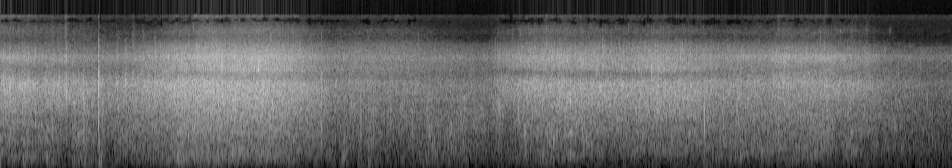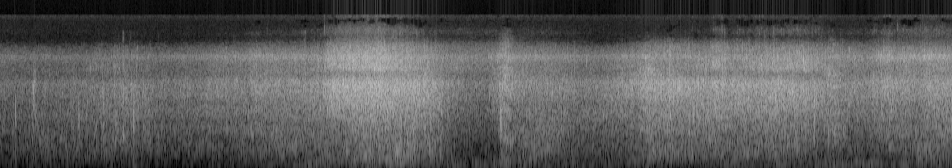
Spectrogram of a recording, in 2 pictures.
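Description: Small sea waves washing in at the shoreline, the rush swelling and fading every few seconds, with some wind on the microphone.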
